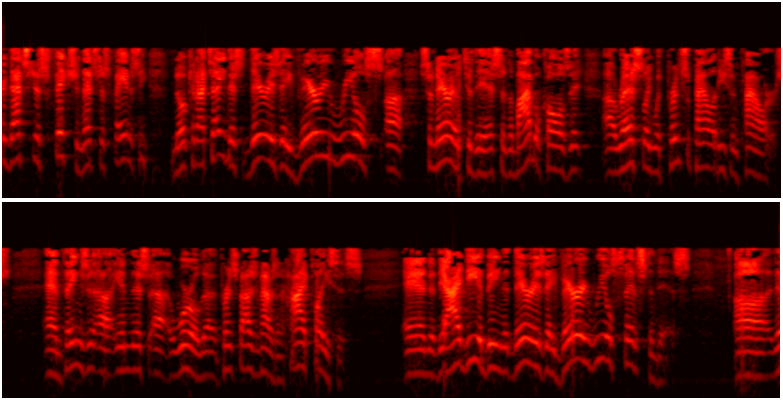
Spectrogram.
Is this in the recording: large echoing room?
yes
